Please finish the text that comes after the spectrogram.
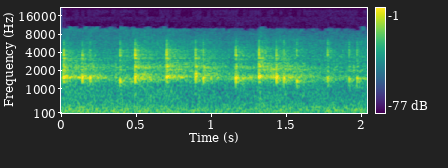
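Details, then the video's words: In April in the Greater Khingan Mountains, after the long winter, a male black-billed capercaillie gives a run of dry, hard clicks, knocking irregularly several times a second like tapping keys, singing to attract a mate. "This male capercaillie is singing to attract a spouse"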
